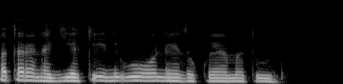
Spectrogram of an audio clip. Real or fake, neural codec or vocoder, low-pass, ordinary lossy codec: fake; vocoder, 44.1 kHz, 128 mel bands, Pupu-Vocoder; 19.8 kHz; none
